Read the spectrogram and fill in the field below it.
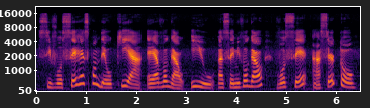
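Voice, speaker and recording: Woman, teacher, scripted grammar lesson, slow deliberate delivery, lively rising and falling pitch, fairly high voice. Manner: slow, deliberate, stresses sounds in example words. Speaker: Portuguese teacher.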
